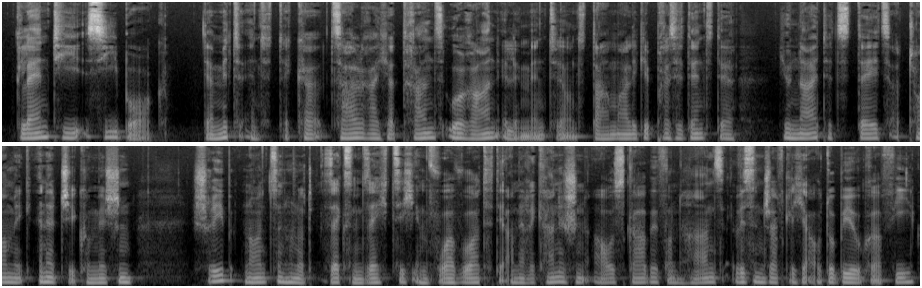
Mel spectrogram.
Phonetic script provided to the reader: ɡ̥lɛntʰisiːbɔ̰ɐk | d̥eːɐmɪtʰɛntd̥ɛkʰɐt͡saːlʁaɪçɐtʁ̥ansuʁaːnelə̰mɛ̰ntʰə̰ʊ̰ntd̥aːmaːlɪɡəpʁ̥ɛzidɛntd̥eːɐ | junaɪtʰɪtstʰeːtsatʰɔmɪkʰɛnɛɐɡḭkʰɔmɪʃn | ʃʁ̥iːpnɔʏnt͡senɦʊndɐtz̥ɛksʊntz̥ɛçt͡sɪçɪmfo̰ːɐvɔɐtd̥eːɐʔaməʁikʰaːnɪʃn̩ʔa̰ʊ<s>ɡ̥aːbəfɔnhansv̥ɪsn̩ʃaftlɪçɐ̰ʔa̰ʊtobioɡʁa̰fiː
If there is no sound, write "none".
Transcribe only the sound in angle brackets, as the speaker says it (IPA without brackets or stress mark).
s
